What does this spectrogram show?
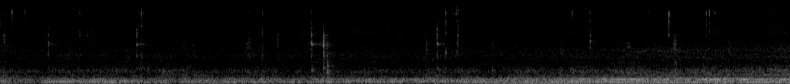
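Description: A person chewing a mouthful of rice vermicelli noodles: small wet clicks and smacks of the mouth, scattered irregularly, over a steady low hum.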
